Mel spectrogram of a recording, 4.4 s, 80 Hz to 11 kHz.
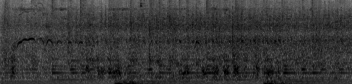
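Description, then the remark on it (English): At a race of tractors against horses plowing fields on a roughly 100-degree day, a horse whinnies near the start, followed by hooves clip-clopping, all over a steady low mechanical rumble that swells in two heavier bursts. No one speaks. “So the tractors and horses lined up for the race.”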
